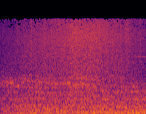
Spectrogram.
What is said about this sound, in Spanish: Cuando el viento sopla sobre la superficie oceánica, surgen olas. Estas olas contienen mucha energía que podemos utilizar.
